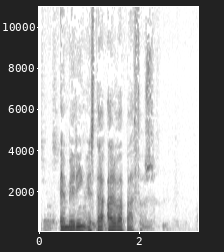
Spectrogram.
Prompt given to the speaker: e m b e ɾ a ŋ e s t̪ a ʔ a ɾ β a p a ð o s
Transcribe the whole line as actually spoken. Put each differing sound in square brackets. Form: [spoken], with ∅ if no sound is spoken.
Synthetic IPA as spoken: e m b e ɾ [i] ŋ e s t̪ a ʔ a [l] β a p a [θ] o s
